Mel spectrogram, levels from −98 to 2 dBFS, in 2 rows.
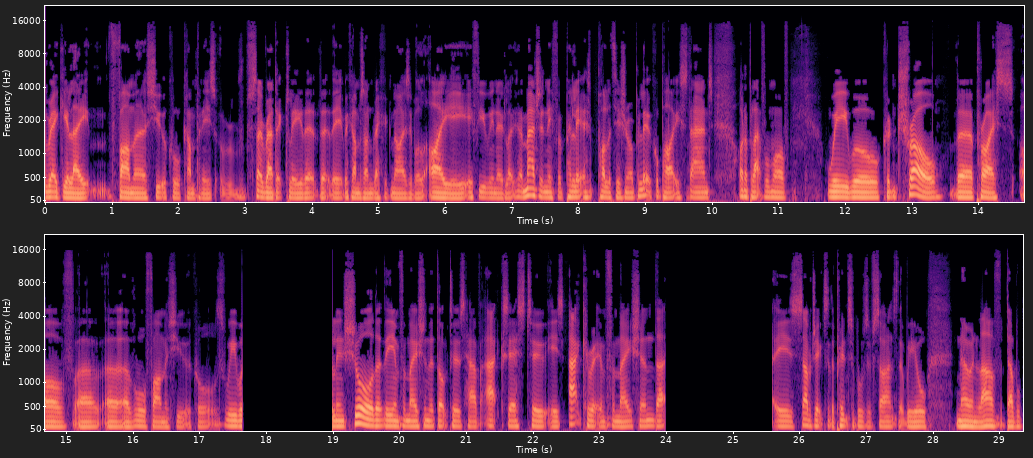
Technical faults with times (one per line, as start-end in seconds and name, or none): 9.35-17.30 periodic USB or driver dropouts
17.63-18.99 rebuffering stall
23.98-25.59 rebuffering stall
